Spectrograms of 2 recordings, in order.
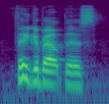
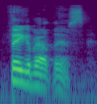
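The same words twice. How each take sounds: The two takes are said the same way.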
